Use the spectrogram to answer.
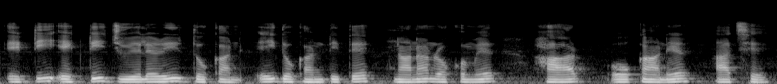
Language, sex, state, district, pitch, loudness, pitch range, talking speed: Bengali, male, West Bengal, Alipurduar, 120 Hz, -17 LUFS, 115-130 Hz, 90 wpm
